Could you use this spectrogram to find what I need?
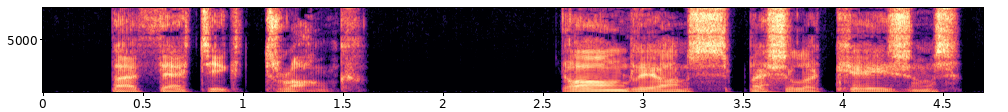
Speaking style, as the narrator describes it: Jagdish muttered

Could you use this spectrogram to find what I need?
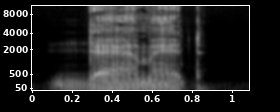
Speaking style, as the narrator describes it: muttered

